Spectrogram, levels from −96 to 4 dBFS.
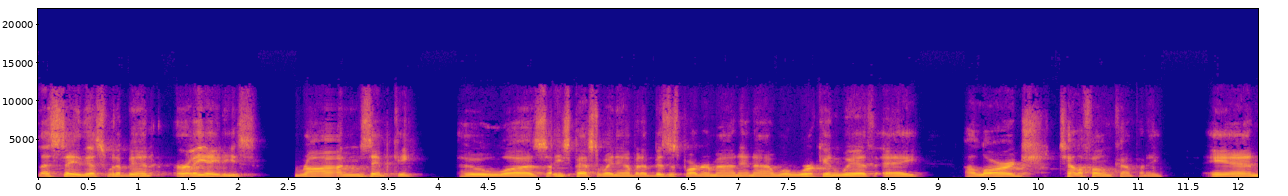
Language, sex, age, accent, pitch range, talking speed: English, male, 50-69, American, 130-155 Hz, 160 wpm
